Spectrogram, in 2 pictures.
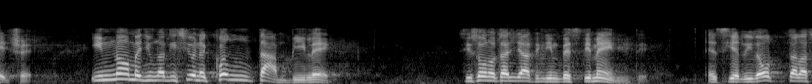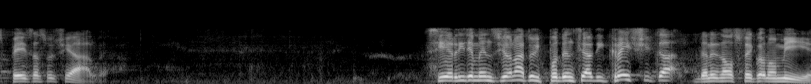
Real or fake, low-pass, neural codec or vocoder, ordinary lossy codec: fake; 5.4 kHz; codec, 16 kHz, 4 kbps, X-Codec, HuBERT features, trained on LibriSpeech; Opus, 24 kbps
